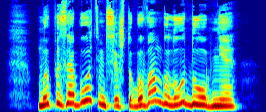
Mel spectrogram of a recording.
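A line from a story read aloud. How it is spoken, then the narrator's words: Shout. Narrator (Russian): крикнула Элинор старухе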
